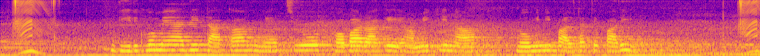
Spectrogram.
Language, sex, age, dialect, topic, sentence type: Bengali, female, 31-35, Jharkhandi, banking, question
